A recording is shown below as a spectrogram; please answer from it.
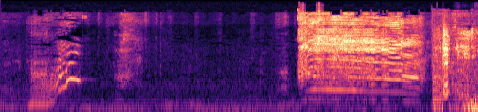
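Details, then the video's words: Dog making a strange sound: a short, quick rising squeak, a quiet pause, then a long, harsh, raspy whining noise for over a second, ending in a loud thump. "The dog actually made a strange sound"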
